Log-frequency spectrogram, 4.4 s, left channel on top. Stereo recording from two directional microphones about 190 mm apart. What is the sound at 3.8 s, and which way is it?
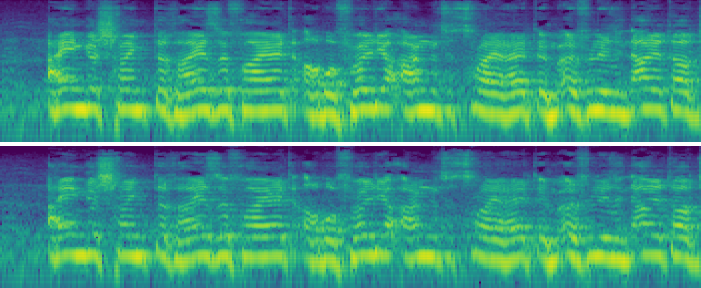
Speech, 15° right (ahead or behind).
